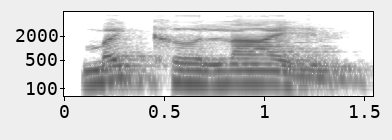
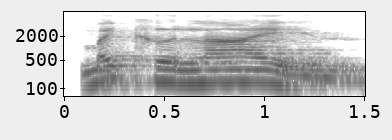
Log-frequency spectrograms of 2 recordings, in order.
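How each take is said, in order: First: The words are linked together smoothly. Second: The same.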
